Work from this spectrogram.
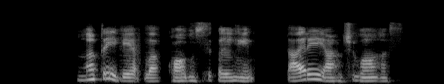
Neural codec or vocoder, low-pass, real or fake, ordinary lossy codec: codec, 24 kHz, 1 kbps, SNAC; 7.2 kHz; fake; AAC, 32 kbps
